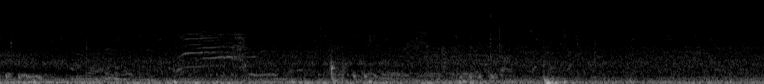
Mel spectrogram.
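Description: Soft pigeon coos sound among faint chirps and rustling in a quiet space, with a brief knock partway through.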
